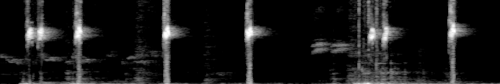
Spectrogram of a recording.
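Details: Brown-throated sunbird (sogok ontong) with short, piercing high chips, some doubled, separated by pauses, alongside soft rustling and a brief burst of low scuffling.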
